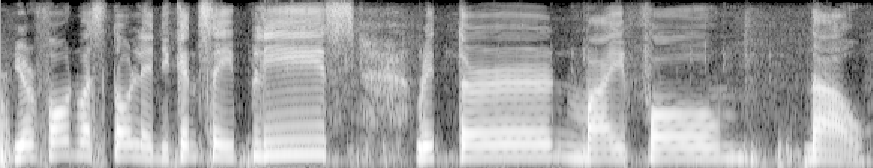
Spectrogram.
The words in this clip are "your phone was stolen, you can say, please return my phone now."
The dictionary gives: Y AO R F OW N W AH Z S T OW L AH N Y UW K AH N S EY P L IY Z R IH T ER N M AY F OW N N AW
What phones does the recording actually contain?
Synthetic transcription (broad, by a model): Y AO R F OW N W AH S T OW L AH N Y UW K AH N S EY P L IY S R IH T ER N M AY F OW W N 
